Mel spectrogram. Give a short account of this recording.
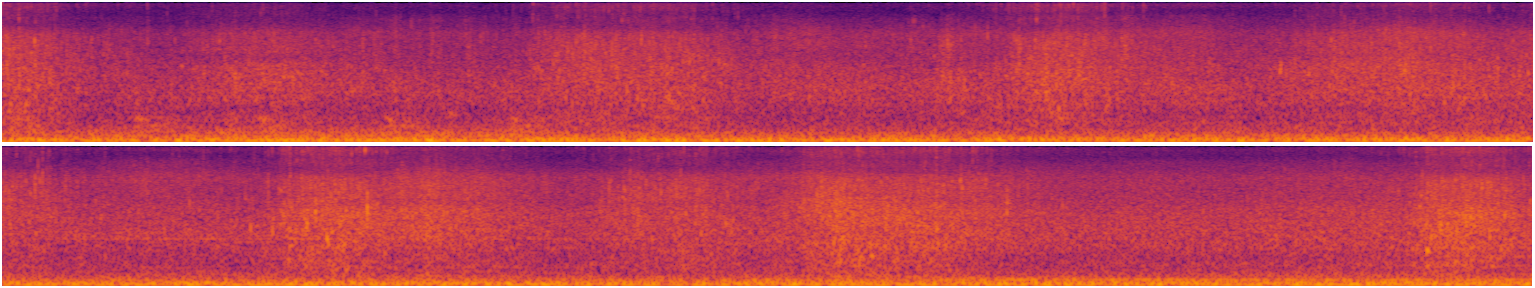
waves, ships, binaural recording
